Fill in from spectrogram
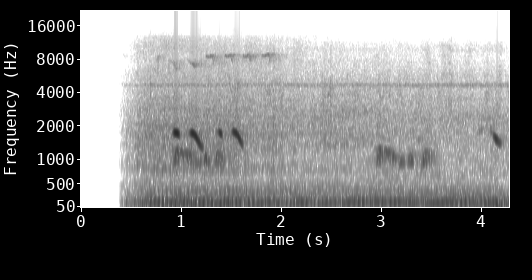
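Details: A young male bar-winged prinia learning to sing gives a few quick, sharp chirping notes in short bursts, over a steady thin whine and low traffic rumble.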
